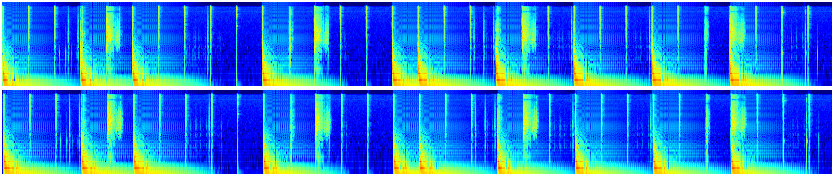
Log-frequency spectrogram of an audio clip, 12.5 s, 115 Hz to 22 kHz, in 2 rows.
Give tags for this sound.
77bpm; beat; cheap; distortion; drum; drum-loop; drums; engineering; loop; machine; Monday; mxr; operator; percussion-loop; PO-12; pocket; rhythm; teenage

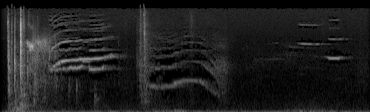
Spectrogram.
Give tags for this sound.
creak; creaking; creaky; door; door-open; hinge; indoors; inside; open; opening; opening-door; outdoors; outside; squeak; squeaking; squeaky

